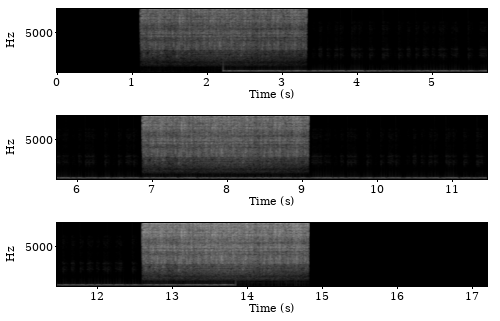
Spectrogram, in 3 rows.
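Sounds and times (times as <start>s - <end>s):
ambient soundscape: 2.2s - 13.9s.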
